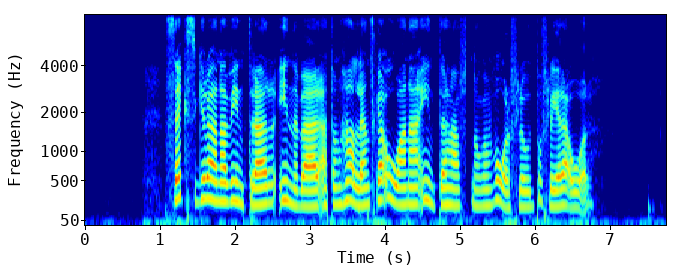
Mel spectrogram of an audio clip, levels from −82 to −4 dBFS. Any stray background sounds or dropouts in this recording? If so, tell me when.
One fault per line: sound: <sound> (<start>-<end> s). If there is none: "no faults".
no faults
